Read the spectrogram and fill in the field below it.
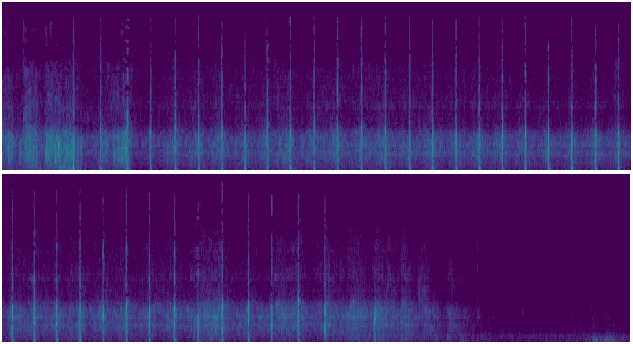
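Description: A large audience applauds steadily for about thirteen seconds, a dense wash of clapping with sharp, regular claps standing out, before it quickly dies away into near silence.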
